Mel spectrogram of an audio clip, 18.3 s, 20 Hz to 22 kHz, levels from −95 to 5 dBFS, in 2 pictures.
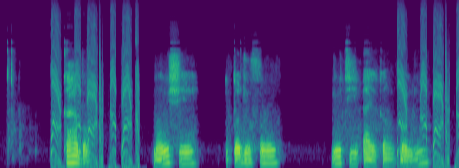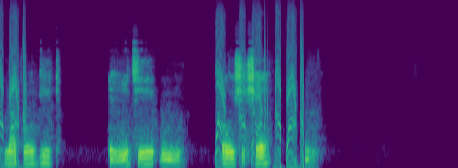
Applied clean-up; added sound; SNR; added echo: neural mask model Resemble Enhance denoiser.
